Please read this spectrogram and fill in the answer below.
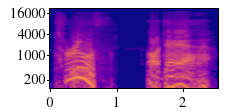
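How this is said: The put-on voice sounds cool and dramatic. The speaker calls it wrong. "you're doing it too cool"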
